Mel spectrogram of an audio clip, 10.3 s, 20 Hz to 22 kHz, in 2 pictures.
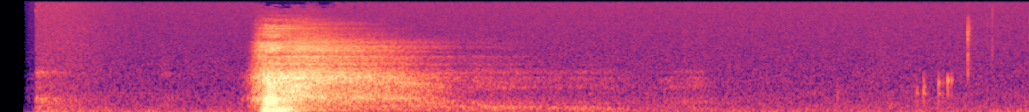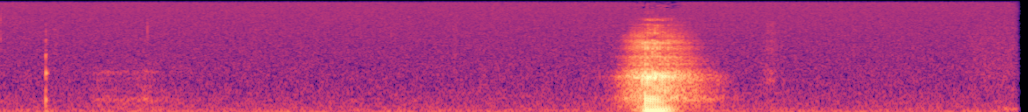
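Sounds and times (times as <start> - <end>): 
man sighing: 1.3 - 2.4, 8.2 - 8.8.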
